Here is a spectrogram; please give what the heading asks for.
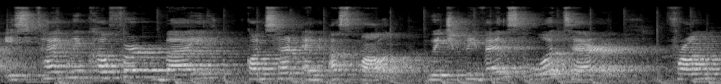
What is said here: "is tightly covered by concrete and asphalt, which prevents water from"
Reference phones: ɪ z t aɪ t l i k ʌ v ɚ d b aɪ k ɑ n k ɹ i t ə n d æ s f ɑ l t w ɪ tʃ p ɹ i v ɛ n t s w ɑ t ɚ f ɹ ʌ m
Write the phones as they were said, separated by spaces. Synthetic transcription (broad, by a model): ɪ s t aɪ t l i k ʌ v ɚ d b aɪ k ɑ n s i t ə n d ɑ s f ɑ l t w ɪ tʃ p ɹ i v ɛ n t s w ɑ t ɚ f ɹ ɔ m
